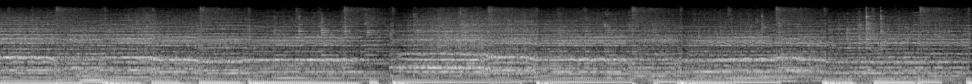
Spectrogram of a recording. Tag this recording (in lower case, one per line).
music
